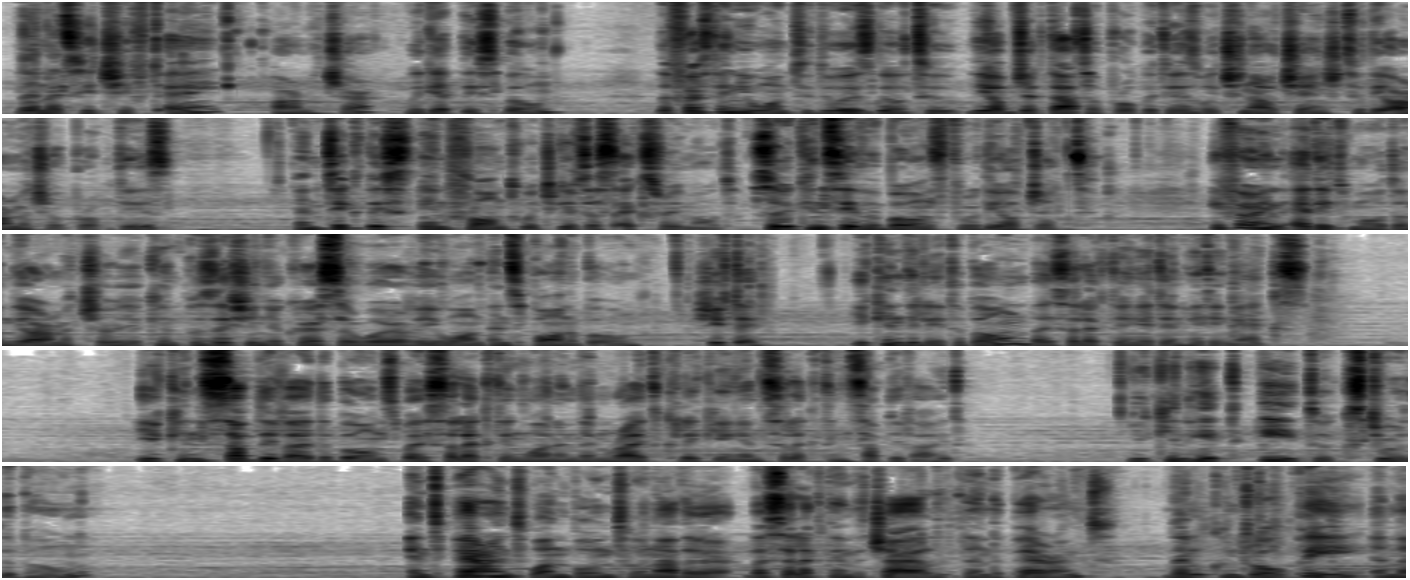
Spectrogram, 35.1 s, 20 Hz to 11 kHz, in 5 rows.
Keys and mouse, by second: 0.9 shift+a, 2.5 click, 9.1 click, 12.0 alt+z, 12.8 Tab, 13.4 click, 15.2 shift+click, 16.1 shift+click, 17.8 shift+a, 19.6 click, 20.6 x, 21.9 click, 23.6 right click, 27.3 e, 32.9 shift+click, 34.3 ctrl+p.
